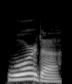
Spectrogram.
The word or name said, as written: wardah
